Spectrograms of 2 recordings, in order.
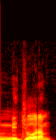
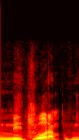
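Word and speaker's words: Mizoram: कहां से मुरल आपके मिजोरम एम आई जड ओ आर यू एम इसको बोलते हैं मिजोरम मिजोरम कहते हैं ठीक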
